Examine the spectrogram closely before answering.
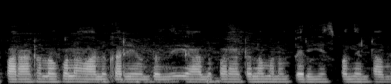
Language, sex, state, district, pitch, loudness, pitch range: Telugu, male, Andhra Pradesh, Anantapur, 125 Hz, -25 LUFS, 120-125 Hz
